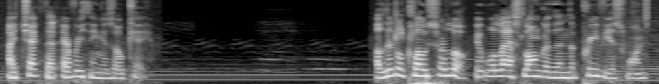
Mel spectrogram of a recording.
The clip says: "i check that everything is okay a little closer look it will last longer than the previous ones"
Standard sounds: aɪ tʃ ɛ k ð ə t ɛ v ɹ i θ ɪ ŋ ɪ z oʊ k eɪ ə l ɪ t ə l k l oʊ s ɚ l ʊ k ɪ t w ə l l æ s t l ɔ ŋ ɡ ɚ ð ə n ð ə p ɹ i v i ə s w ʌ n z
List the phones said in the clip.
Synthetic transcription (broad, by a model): aɪ tʃ ɛ k ð ə t ɛ v ɹ i θ ɪ ŋ ɪ z oʊ k eɪ ə l ɪ t l k l oʊ s ɚ l ʊ k ɪ t w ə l l æ s t l ɔ ŋ ɡ ɚ ð ə n ð ə p ɹ i v i ə s w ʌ n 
